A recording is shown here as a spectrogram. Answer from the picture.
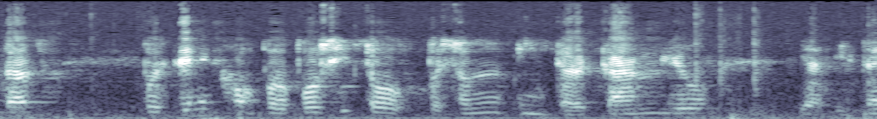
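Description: A man speaking Spanish, his voice carried over a telephone line.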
